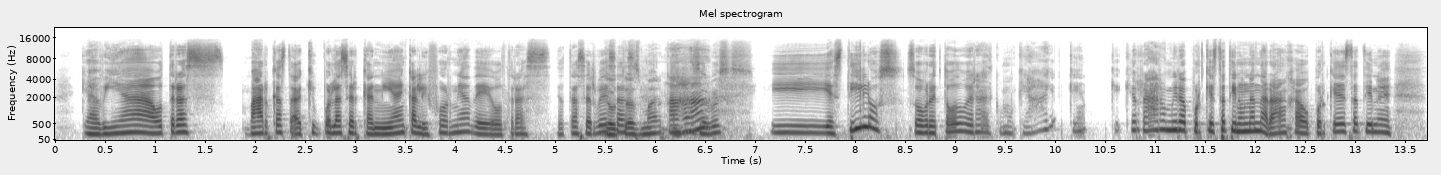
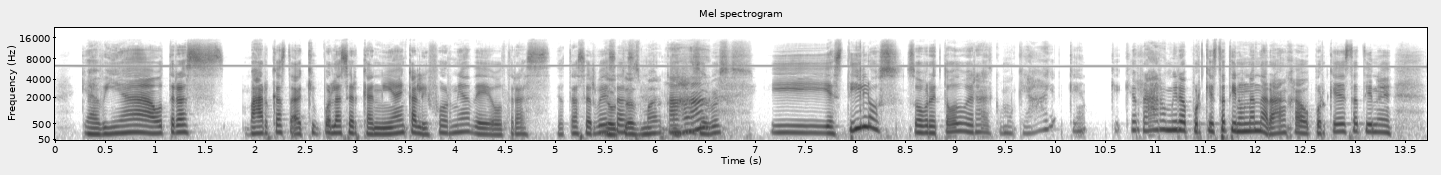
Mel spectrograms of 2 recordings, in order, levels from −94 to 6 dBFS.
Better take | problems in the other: first | high-pitched whine; faint; throughout; 6.5 kHz, 25 dB below the speech

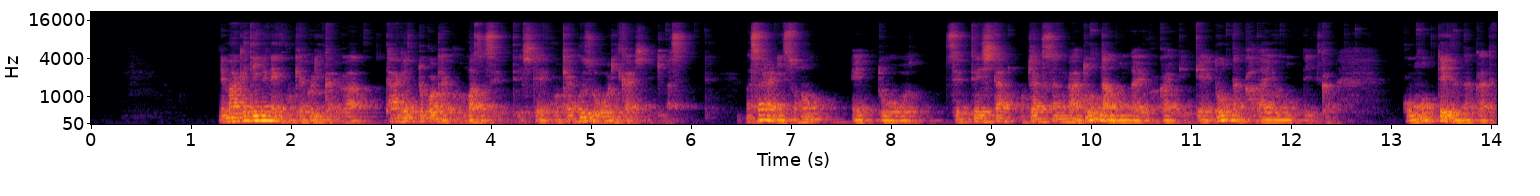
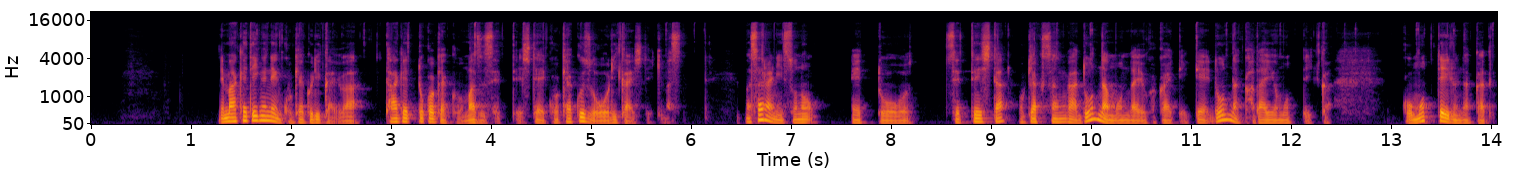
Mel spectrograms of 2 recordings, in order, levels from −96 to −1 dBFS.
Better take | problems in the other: second | room echo; slight; dies away in 0.4 s // off-mic speech; far

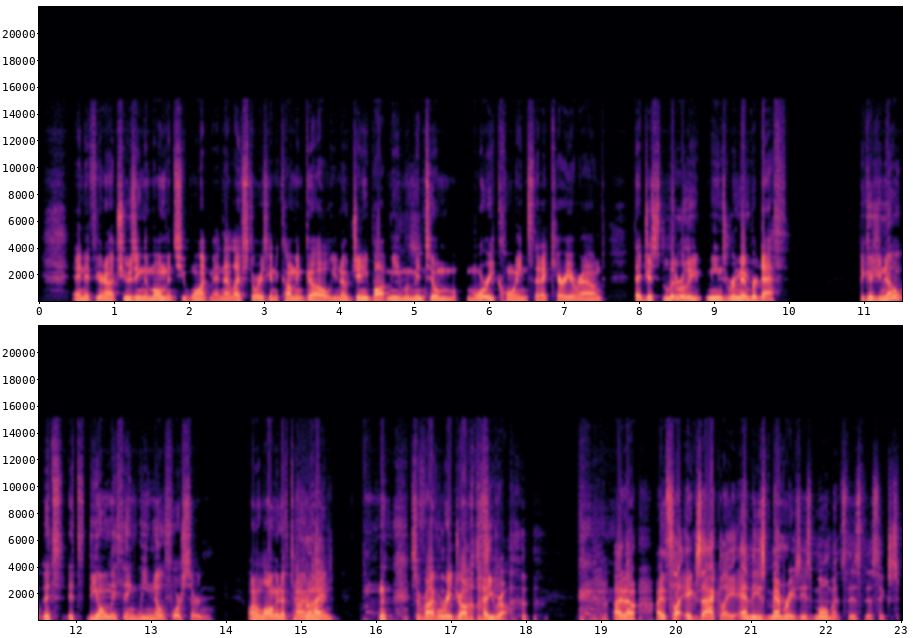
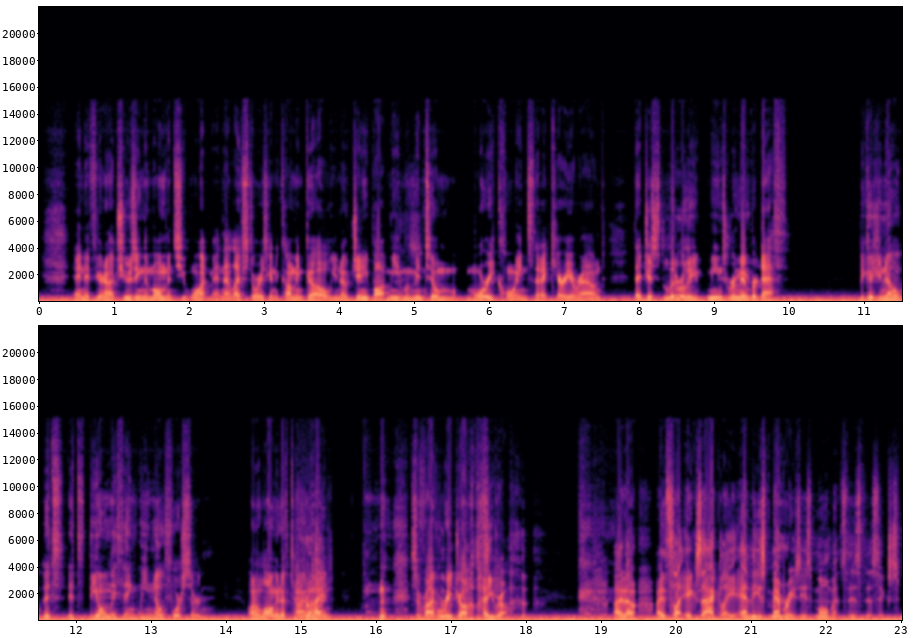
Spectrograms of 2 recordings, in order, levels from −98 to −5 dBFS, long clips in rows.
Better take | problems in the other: first | low rumble; noticeable; throughout; 20 dB below the speech

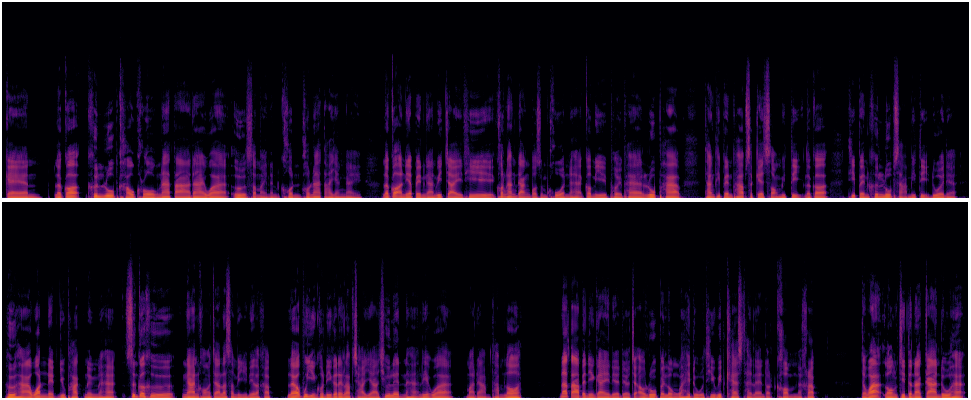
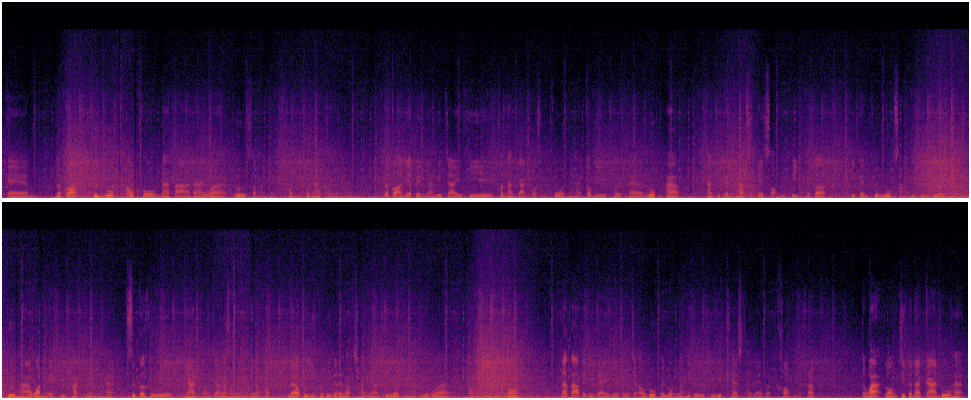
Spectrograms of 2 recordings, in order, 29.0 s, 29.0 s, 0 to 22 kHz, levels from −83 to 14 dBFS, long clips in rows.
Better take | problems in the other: first | wind noise on the microphone; heavy; 2 dB below the speech

